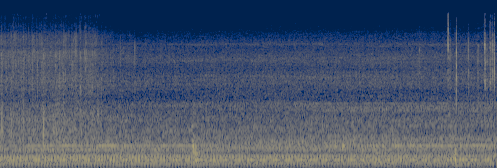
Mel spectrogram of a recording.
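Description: A car engine running steadily at low speed as a tyre rolls slowly over balls of crumpled aluminium foil. A few faint crinkles and clicks come from the foil, the sharpest near the end.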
